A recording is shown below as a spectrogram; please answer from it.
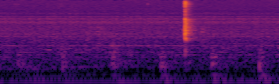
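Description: A single sharp click about three-quarters of the way in, over faint steady hiss with a few soft low thumps.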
